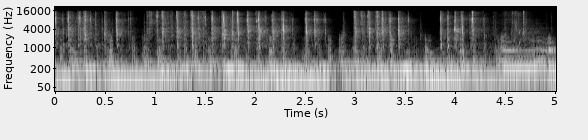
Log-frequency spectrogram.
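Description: Rapid, steady clatter of keys on a computer keyboard as an address is entered, close and continuous for several seconds over a low background hum.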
